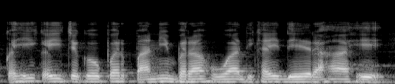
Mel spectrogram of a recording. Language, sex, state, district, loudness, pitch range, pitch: Hindi, male, Uttar Pradesh, Lalitpur, -15 LUFS, 120-130 Hz, 125 Hz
